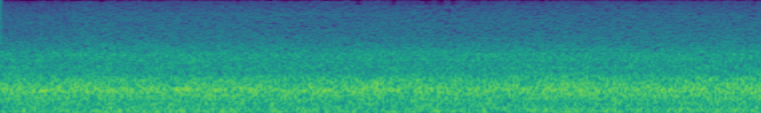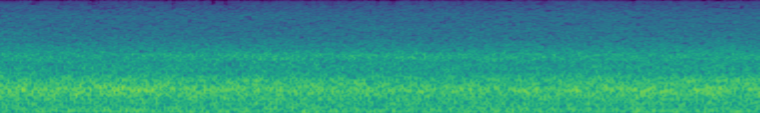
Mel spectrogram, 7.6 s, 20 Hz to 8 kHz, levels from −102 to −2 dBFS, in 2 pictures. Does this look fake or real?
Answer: fake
